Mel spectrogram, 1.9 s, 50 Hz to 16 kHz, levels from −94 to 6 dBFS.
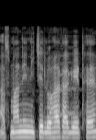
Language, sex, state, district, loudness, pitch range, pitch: Hindi, male, Chhattisgarh, Balrampur, -15 LUFS, 130-135 Hz, 135 Hz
